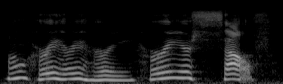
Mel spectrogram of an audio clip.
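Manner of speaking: put-on crabby child talking back; mildly petulant girl's mimicry; sulky retort. A narrator's reading. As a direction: throw it back crossly. Girl grumbling back at mother.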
